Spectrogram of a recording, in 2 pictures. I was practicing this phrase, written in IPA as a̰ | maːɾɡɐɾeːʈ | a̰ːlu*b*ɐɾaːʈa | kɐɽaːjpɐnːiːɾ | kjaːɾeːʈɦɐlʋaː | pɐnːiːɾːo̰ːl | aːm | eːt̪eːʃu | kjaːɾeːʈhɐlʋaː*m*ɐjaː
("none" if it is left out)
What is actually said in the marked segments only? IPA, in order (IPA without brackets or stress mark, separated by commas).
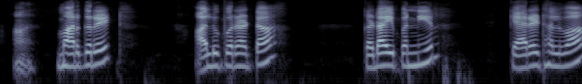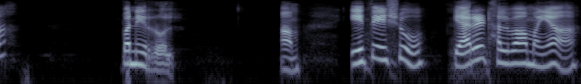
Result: p, m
